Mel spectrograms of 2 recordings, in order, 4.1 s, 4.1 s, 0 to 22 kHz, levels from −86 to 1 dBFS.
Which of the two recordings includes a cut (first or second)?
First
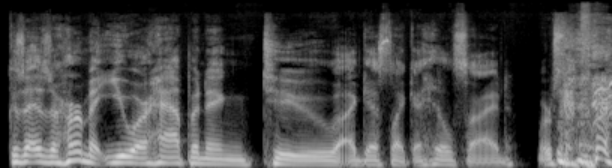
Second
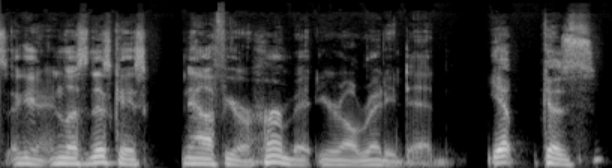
second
